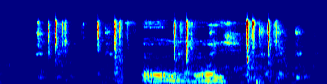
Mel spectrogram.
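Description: Computer keyboard typing: quick clusters of keystrokes, broken about halfway through by a second or so of a person's voice.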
